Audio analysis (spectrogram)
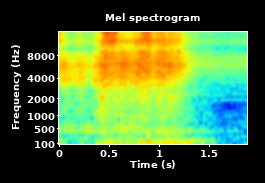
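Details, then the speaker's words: Ford Mustang engine without carburetor, starter fluid sprayed into carburetor opening: cranking, then a short ragged burst of firing for about a second that dies away, no backfire. "And lo and behold, it made some combustion. It also made so much smog and smoke, and it smelled like someone was actively having a campfire in here."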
